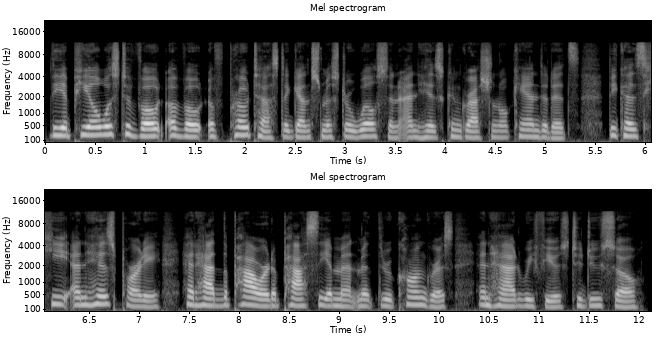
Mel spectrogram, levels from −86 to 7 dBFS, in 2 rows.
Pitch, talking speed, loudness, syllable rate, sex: 180 Hz, 185 wpm, -20 LUFS, 5.1 syllables/s, female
